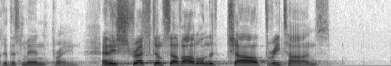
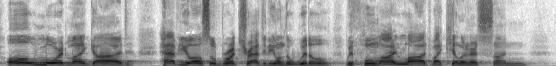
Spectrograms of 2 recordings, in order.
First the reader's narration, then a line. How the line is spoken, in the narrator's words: cried out to the Lord and said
